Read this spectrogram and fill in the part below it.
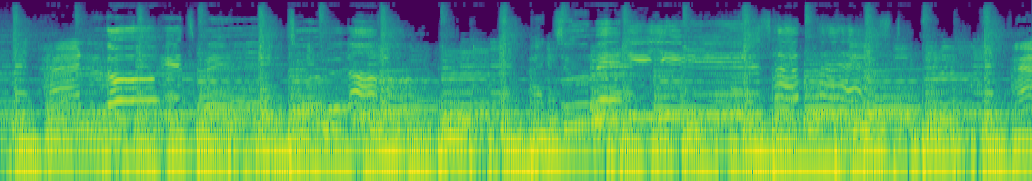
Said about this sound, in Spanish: El platillo que suena es como el brindis y la canción es …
